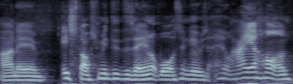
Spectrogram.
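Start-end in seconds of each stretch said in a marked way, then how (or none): 2.2-2.9 camp, friendly voice. Retelling what a camp friend said when he stopped him: imitating a camp friend. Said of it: "this is like a accurate impression".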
